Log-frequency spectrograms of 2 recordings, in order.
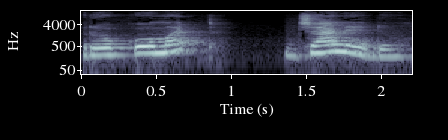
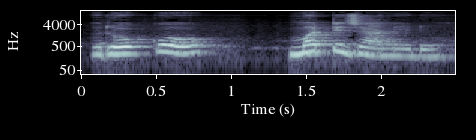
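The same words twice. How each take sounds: First: There is a pause right after mat. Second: There is a pause right after roko. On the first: Someone should not be stopped and should be allowed to go. "दूसरे वाक्य में रोको मत के बाद अल्प विराम लगाया गया है" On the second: Someone should be stopped and not allowed to go. "पहले वाक्य में रोको के बाद एक विराम चिन्ह लगाया गया है"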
